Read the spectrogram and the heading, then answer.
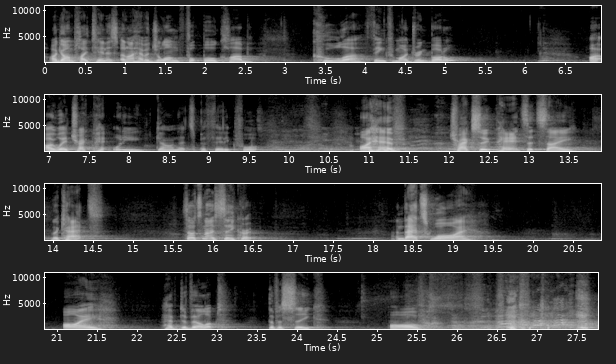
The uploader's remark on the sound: before a live audience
